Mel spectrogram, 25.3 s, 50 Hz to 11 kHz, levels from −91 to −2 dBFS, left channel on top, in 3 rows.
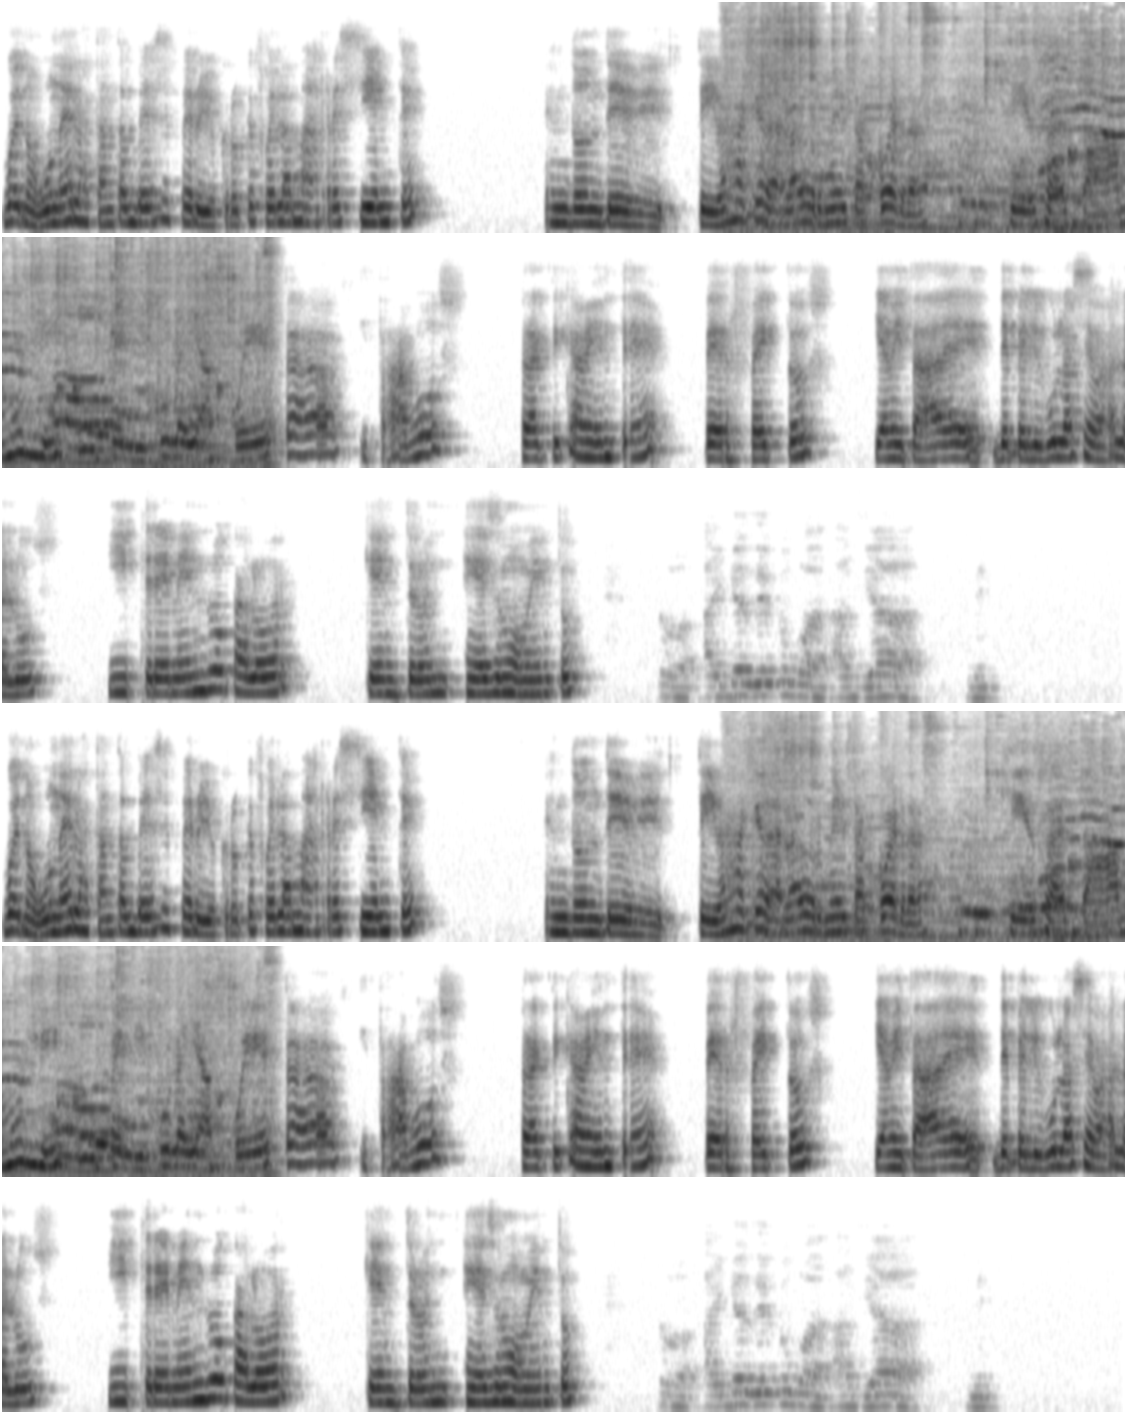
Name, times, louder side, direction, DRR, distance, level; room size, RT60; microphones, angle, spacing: voice 1, 0.0-3.1 4.1-7.0 7.5-11.0 11.3-11.8 12.3-13.3 13.7-14.6 15.0-17.1 17.6-19.0 19.6-21.2, right 1 dB, 15° right, 0.5 m, -24 dB
sound 1, 5.4-10.5, right 1 dB, 70° left, 2.1 m, -29 dB
voice 2, 21.8-23.7 24.1-24.2, left 1 dB, 20° left, 4.9 m, -48 dB
9.8 x 6.8 x 2.3 m
head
